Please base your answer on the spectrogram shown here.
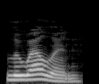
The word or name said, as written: llewellyn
